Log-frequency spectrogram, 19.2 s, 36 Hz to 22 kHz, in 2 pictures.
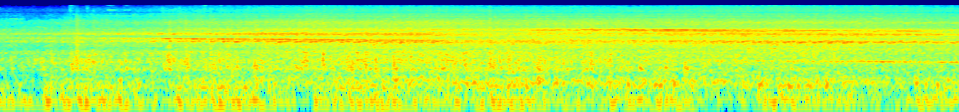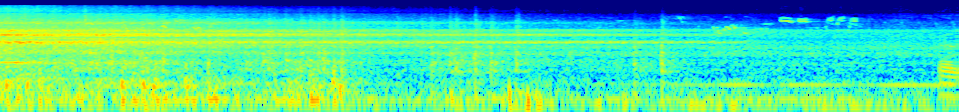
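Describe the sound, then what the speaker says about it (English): A Transpennine Express Class 350 electric multiple unit pulls into Lancaster station, a loud, steady rumble of wheels and motors with rail clatter that gradually eases as it slows, and no talking. "The next train to arrive is a Transpennine Express service to"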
